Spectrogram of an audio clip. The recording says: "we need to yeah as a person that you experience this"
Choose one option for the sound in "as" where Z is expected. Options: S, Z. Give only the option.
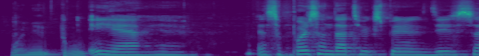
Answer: S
